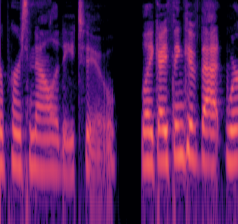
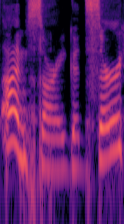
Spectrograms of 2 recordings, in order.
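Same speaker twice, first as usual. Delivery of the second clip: put-on stiff, forced, unwilling-sounding delivery. Retelling a movie character's apology: imitating a forced apology. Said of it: "It was a very forced".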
